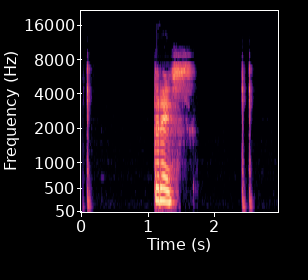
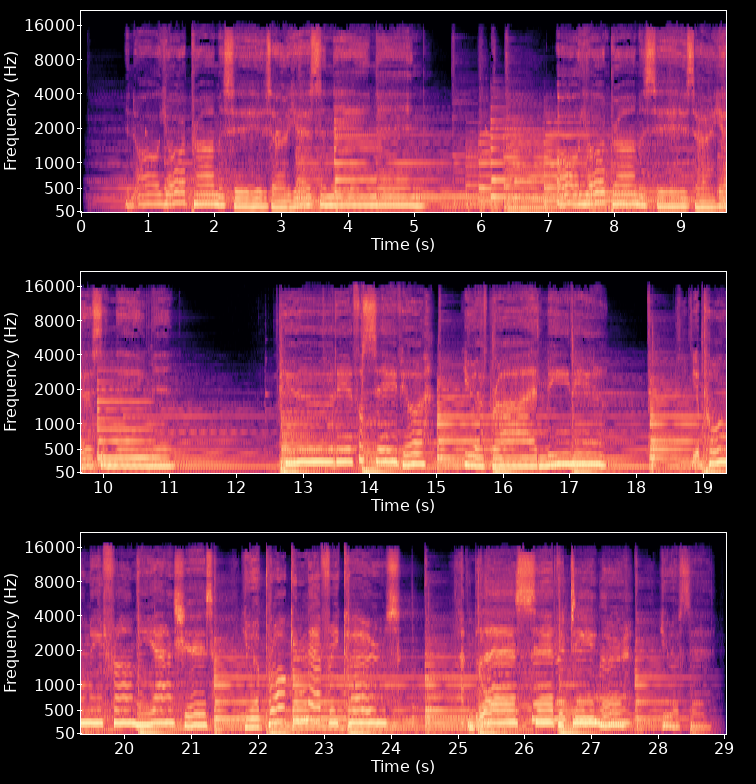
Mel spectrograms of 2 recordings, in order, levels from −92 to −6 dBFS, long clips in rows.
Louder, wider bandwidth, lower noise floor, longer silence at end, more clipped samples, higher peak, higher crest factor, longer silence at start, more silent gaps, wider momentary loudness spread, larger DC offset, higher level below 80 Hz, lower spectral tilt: about the same, -15 LUFS vs -16 LUFS; second, 9.4 kHz vs 17 kHz; first, -84 dBFS vs -42 dBFS; first, 0.4 s vs 0.2 s; neither; about the same, -2 dBFS vs 0 dBFS; about the same, 20 dB vs 16 dB; second, 0.1 s vs 0.35 s; neither; first, 23 LU vs 12 LU; neither; second, -68 dBFS vs -30 dBFS; second, -2.5 dB/octave vs -5.5 dB/octave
